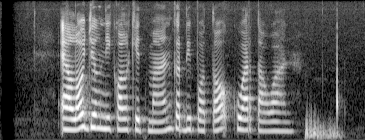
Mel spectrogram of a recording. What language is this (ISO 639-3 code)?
sun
